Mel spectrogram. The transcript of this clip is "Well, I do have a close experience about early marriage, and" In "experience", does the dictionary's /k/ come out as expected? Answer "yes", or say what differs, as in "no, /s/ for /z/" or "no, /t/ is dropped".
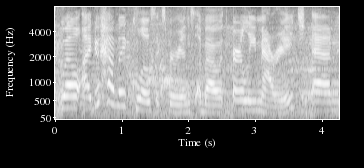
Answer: yes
